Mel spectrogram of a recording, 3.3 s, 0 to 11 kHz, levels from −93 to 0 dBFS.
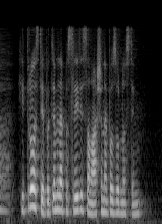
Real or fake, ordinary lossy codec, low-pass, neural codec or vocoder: fake; none; 7.2 kHz; codec, 16 kHz, about 1 kbps, DyCAST, with the encoder's durations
